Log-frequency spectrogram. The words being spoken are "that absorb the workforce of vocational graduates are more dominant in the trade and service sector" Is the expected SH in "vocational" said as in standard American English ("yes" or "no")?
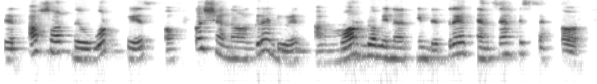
no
